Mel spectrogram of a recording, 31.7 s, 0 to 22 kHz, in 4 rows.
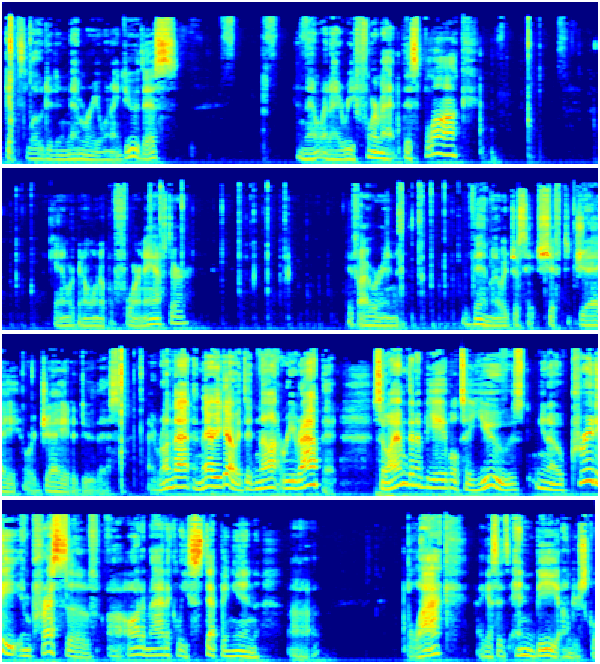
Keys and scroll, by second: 9.0 ctrl+Right, 11.8 ctrl+Left, 12.3 ctrl+Right, 13.5 ctrl+Left.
